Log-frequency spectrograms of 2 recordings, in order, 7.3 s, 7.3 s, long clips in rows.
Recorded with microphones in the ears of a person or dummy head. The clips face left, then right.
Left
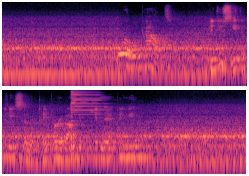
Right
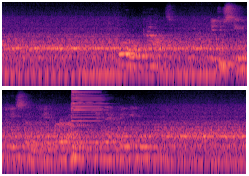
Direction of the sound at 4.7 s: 35° left (ahead or behind).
